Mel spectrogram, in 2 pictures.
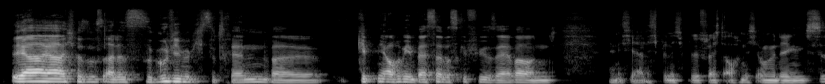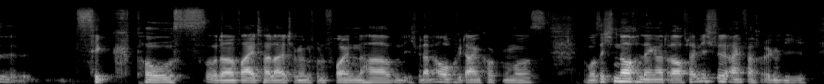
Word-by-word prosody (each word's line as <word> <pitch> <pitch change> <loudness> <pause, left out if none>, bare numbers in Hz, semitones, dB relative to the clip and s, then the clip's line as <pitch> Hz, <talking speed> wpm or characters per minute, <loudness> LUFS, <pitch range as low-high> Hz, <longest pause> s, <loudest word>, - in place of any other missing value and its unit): Ja, 140 0 +11
ja, 135 -1 +9
ich 130 +1 -1
versuche 120 -2 -2
es 120 - -7
alles 115 0 -1
so 110 -1 -6
gut 140 +3 +2
wie 135 - +6
möglich 120 +2 -5
zu - - -12
trennen, 110 +3 -4
weil, 95 -1 -4 0.3
gibt 130 +1 -4
mir 125 -2 +1
auch 115 - +3
irgendwie 125 -1 -1
‘n - - 0
besseres 110 0 -2
Gefühl 115 -2 -8
selber 100 0 -1
und 95 +1 -4 0.5
wenn - - -11
ich - - -16
ehrlich - - -13
bin, - - -8
ich 95 0 -10
will 95 -1 -7
vielleicht 95 0 -10
auch 90 +2 -10
nicht 100 -1 -11
unbedingt, 90 0 -3
äh, 120 -4 -11 0.6
zig - - -5 0.2
Posts 105 0 -2
oder 95 -2 +2
Weiterleitungen 95 -1 +1
von 95 0 -10
Freunden 100 0 -2
haben, 95 -1 -2
die - - -12
ich - - -20
mir - - -11
dann 105 0 -2
auch 115 -2 -1
wieder 100 - 0
angucken 100 -1 -6
muss, 100 +1 -8 0.4
muss 95 +6 -5
ich 125 +2 -5
noch 135 -2 +8
länger 110 0 +1
drauf 105 -1 +2
bleiben, 120 +1 -3
ich 150 0 -6
will 135 -2 -1
einfach 110 -3 -3
irgendwie 90 -2 -8
105 Hz, 210 wpm, -23 LUFS, 95-115 Hz, 0.6 s, Ja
